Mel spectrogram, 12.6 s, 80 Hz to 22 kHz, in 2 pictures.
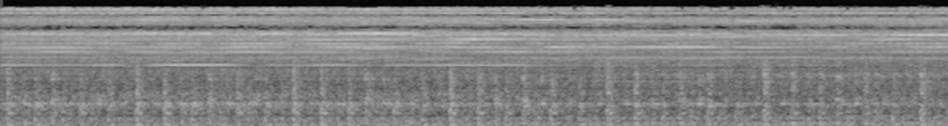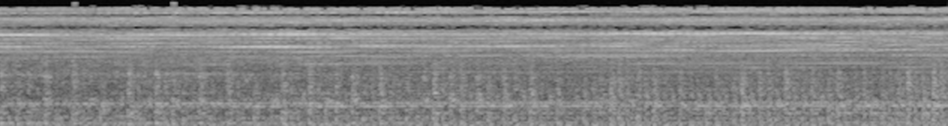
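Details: Hotpoint BHWMXL145 washer at high spin on a test spin. Heavy, irregular banging and rattling about once a second over the drum roar. Two drum spider arms are snapped.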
